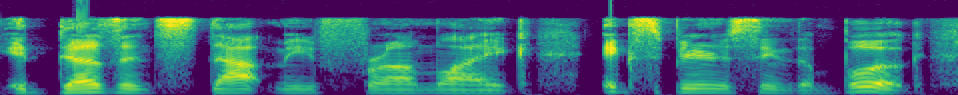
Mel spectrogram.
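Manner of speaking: ordinary talk, nothing marked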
